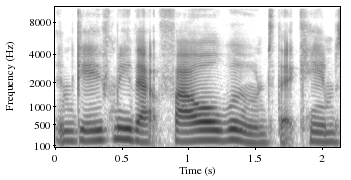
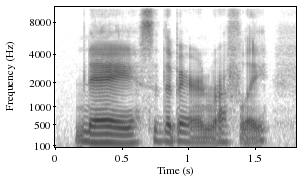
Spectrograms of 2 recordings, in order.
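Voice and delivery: ordinary delivery

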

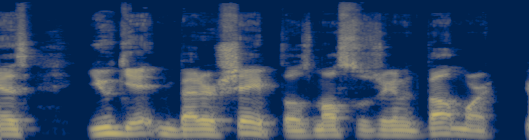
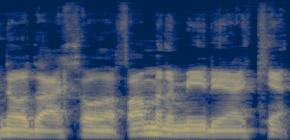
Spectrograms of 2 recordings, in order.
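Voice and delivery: plain

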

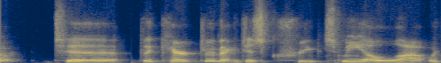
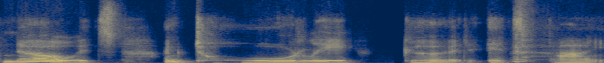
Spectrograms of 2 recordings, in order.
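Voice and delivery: put-on, mock very calm voice, quieter; 3 semitones lower, 6 dB quieter than usual. Speaker acts out a creepy man covered in blood, imitating someone very calm. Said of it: "when somebody's just very calm".

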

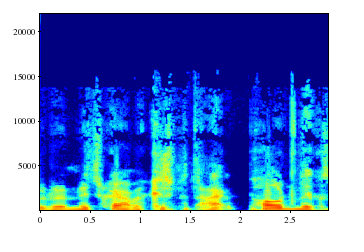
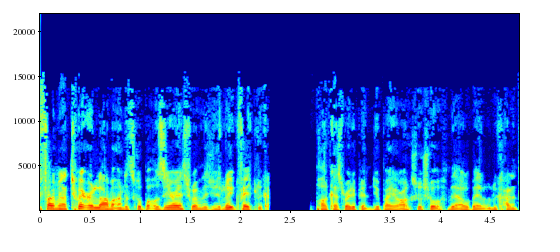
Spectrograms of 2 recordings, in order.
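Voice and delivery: rushed, very fast delivery, much faster. Trying the sign-off as fast as he can first: as fast as possible. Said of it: "I'll do it as fast as I can first".

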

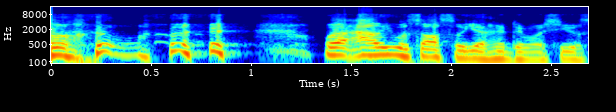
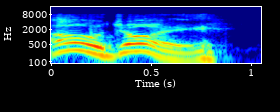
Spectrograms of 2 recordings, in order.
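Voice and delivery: mock forced delight audibly covering shock; 4 semitones higher than usual. Reinterpreting the greeting as surprise masked with joy: imitating masked surprise. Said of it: "more surprise masked with".

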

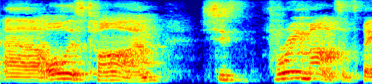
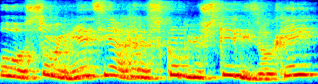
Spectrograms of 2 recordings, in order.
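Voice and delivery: very high-pitched, put-on Canadian accent; 12 semitones higher than usual. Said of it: "but you went".

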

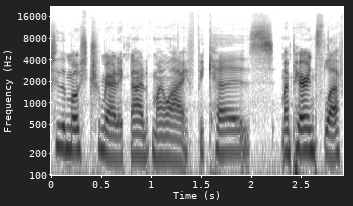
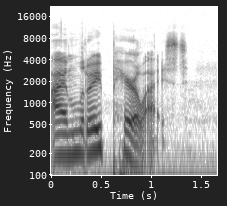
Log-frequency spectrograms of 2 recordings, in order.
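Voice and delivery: plain

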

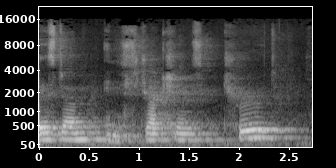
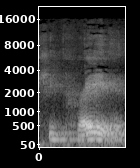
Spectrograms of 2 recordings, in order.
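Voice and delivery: thick, very Texan accent. Speaker explaining what Mary did with her confusion, in a Texan accent. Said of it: "I sounded very Texan just then".

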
